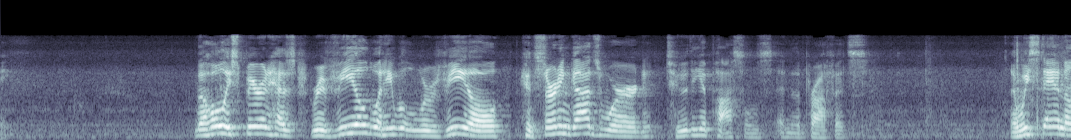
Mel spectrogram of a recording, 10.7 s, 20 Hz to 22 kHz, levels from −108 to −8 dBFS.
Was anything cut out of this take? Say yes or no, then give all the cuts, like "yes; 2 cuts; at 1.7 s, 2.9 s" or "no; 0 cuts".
yes; 2 cuts; at 5.1 s, 6.6 s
